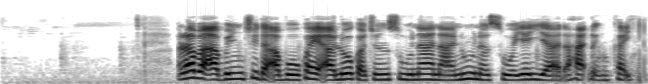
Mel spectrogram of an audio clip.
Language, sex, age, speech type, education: Hausa, female, 30-45, read, tertiary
